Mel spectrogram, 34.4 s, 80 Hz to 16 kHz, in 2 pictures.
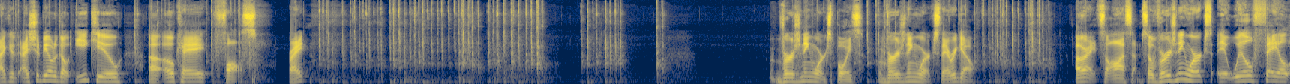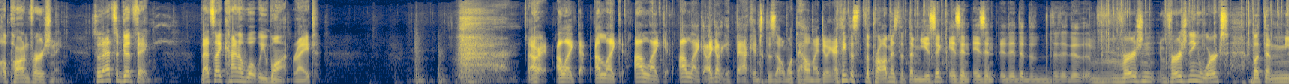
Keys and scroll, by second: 0.0-7.0 typing, 1.6 Tab, 2.7 ctrl+c, 7.6 ctrl+c, 7.9 Up, 8.0 Up, 8.6 Return, 10.4 ctrl+a, 10.6-14.2 typing, 10.8 ctrl+c, 12.6 alt++, 12.7 alt+{, 15.4 alt++, 25.6-26.4 typing, 28.0-29.6 typing, 31.7-34.3 typing.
